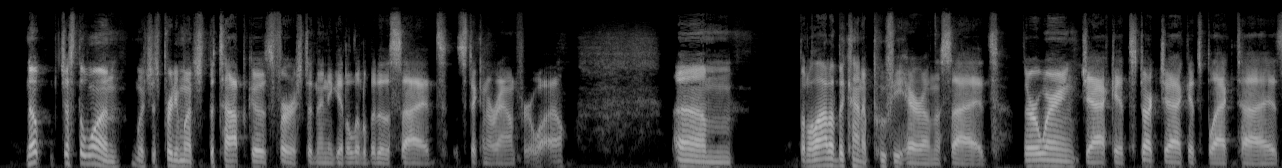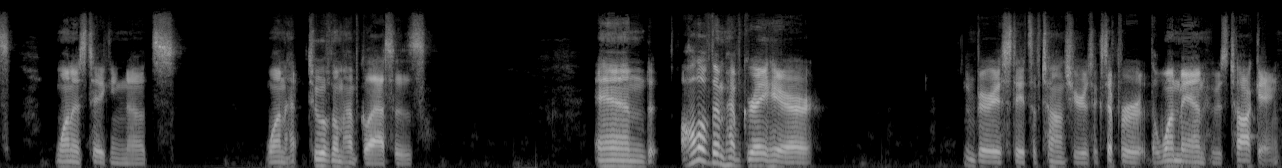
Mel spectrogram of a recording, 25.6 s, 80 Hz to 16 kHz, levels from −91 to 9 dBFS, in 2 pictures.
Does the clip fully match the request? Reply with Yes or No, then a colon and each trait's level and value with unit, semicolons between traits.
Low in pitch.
Yes: low, 125 Hz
